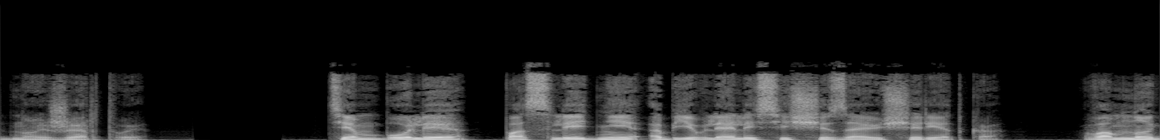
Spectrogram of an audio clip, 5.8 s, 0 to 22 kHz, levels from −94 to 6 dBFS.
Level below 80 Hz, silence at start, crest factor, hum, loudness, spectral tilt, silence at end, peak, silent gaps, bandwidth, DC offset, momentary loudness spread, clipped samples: -46 dBFS; 0 s; 18 dB; none; -19 LUFS; -5.5 dB/octave; 0 s; -2 dBFS; 1.05-1.41 s; 11 kHz; under 0.1%; 17 LU; under 0.1%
